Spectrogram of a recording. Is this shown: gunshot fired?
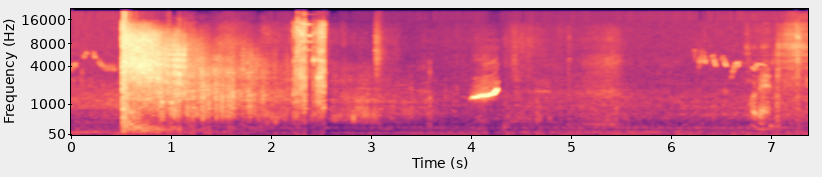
yes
